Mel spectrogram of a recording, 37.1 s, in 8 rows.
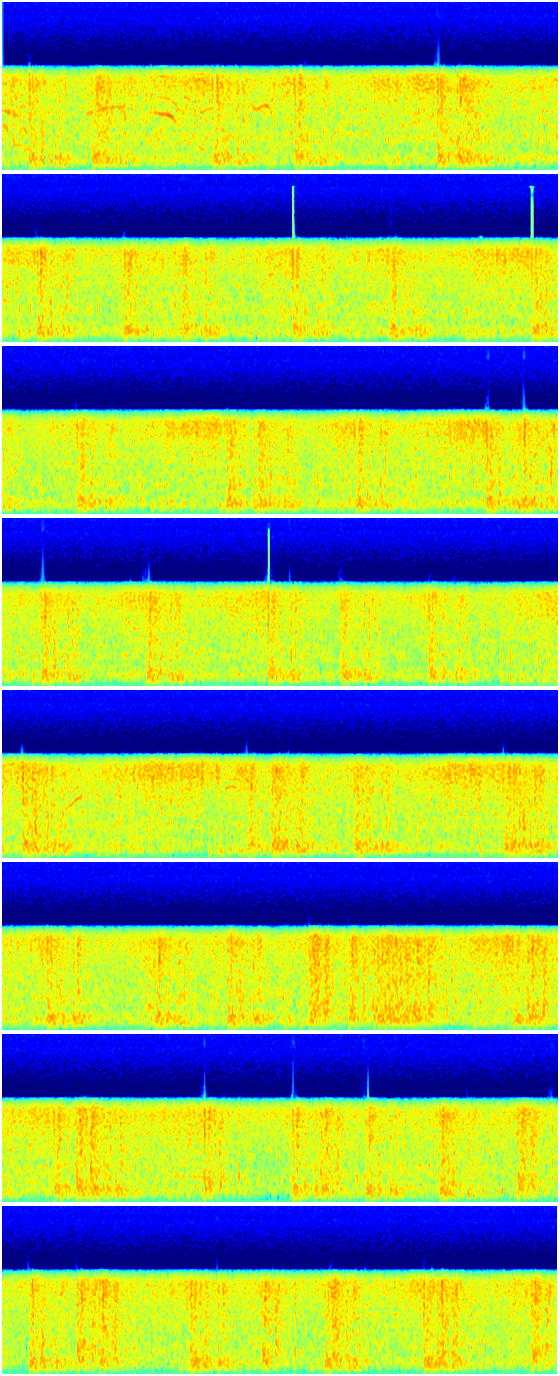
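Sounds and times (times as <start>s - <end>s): fireworks bangs and pops: 0.0s - 37.0s.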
